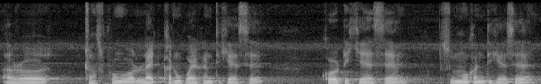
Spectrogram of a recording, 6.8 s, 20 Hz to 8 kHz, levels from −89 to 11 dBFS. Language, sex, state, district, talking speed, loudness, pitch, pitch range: Nagamese, male, Nagaland, Dimapur, 135 wpm, -18 LUFS, 120 Hz, 115-130 Hz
